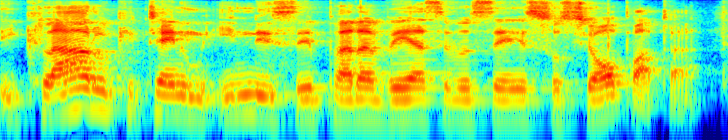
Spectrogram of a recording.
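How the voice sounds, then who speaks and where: A man with a non-native accent speaks at a fairly slow pace, his medium pitch showing ordinary variation. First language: not Portuguese (speaking Portuguese). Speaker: science video host. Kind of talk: casual explainer monologue. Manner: halting.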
